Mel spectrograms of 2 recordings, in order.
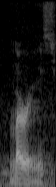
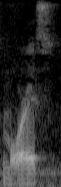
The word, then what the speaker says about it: Maurice: It's written, the way it's spells, it's spelled like Maurice. So every time I read it, my brain says Maurice, but I got to remember that they call him Morris in the movie.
